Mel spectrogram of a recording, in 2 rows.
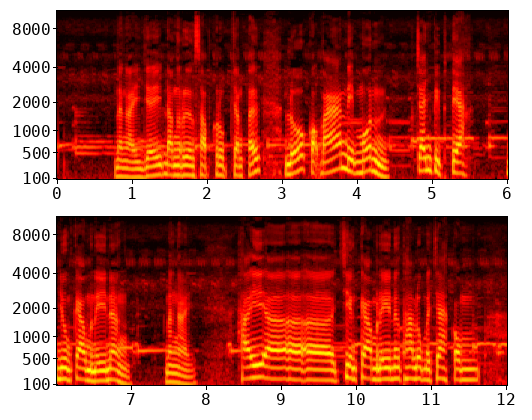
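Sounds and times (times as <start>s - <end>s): crickets chirping: 0.0s - 12.0s
monk chanting: 0.8s - 12.0s.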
